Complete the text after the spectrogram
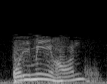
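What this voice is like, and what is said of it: Weak attempt at Baltimore accent. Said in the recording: “can you do the Baltimore accent ... No, see, that's not good.”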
